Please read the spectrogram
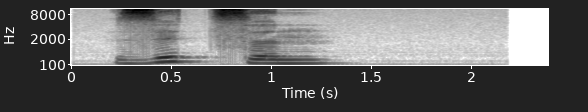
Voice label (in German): "sitzen", German; verbs present tense regular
